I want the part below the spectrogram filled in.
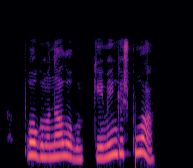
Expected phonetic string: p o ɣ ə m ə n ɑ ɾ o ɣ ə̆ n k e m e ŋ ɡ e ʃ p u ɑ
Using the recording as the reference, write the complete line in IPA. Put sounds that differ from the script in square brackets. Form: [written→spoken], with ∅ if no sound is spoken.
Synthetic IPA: p o ɣ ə m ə n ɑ [ɾ→l] o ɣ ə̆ [n→m] k e m e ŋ ɡ e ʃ p u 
